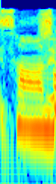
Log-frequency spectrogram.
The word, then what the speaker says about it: Sami: Kelime olarak Sami diyenler var. – Sami. – Sami. Uzun. – Sam. İsmi Sam. Hazreti Nuh'un 3 oğlu var. Yafes, Ham, Sam. Sami.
